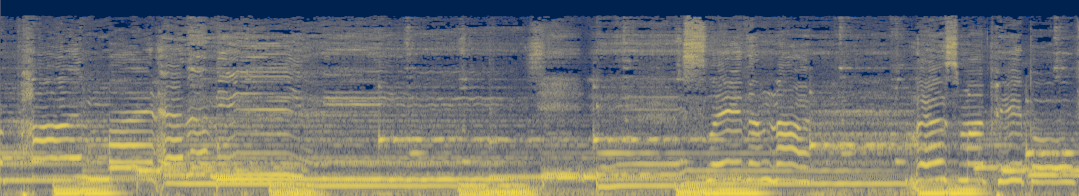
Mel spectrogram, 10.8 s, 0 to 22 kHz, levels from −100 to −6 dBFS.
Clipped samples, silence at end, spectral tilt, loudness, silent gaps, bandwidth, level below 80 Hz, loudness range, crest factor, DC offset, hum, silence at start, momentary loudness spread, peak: under 0.1%; 0 s; -5.5 dB/octave; -18 LUFS; none; 16 kHz; -22 dBFS; 3 LU; 14 dB; under 0.1%; none; 0 s; 6 LU; -2 dBFS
